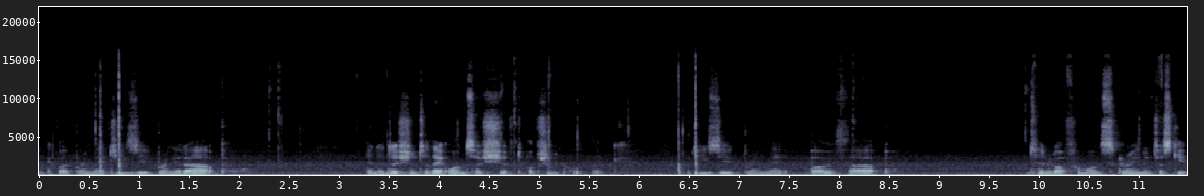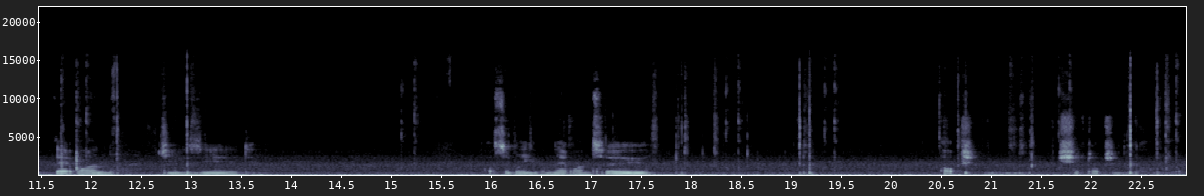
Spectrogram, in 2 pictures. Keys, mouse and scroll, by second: 0.6 g, 4.6 alt+shift+click, 6.3 g, 9.8 click, 11.8 alt+click, 12.7 g, 18.3 ctrl+shift+click, 19.3 click, 21.7 alt+shift+click, 22.7 alt+click.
